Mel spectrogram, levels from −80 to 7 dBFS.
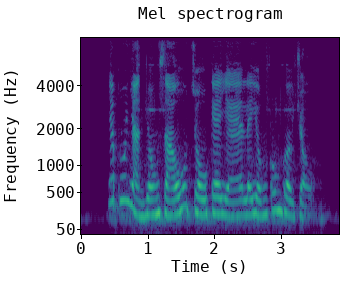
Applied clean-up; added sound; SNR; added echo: neural separator model SepFormer DNS4.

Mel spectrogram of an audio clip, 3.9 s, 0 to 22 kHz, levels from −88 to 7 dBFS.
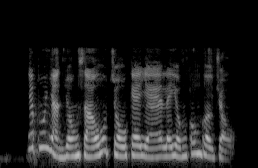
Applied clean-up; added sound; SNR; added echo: neural mask model Resemble Enhance denoiser.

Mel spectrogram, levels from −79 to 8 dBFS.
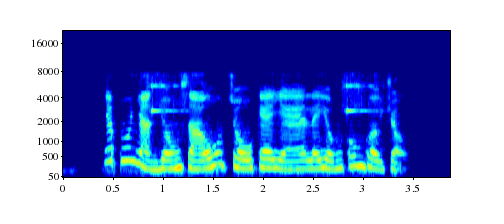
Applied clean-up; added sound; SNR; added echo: neural mask model RNNoise.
